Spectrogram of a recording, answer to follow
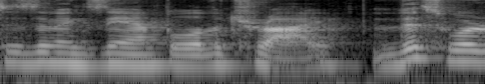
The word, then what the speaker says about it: trie: a try that's how this is pronounced right here a try sometimes called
